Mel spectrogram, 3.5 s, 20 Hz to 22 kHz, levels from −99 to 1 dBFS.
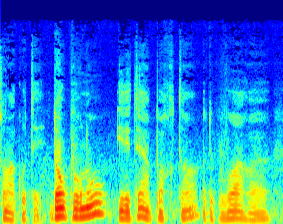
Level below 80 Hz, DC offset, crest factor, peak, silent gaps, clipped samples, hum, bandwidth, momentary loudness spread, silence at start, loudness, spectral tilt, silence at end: -36 dBFS; under 0.1%; 18 dB; -2 dBFS; none; under 0.1%; none; 11.5 kHz; 11 LU; 0 s; -20 LUFS; -8.5 dB/octave; 0 s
